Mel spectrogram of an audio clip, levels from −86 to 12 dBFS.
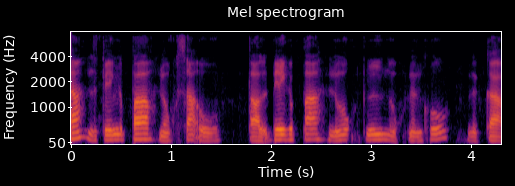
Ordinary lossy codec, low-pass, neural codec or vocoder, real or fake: none; 7.2 kHz; codec, 24 kHz, 3 kbps, HILCodec; fake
